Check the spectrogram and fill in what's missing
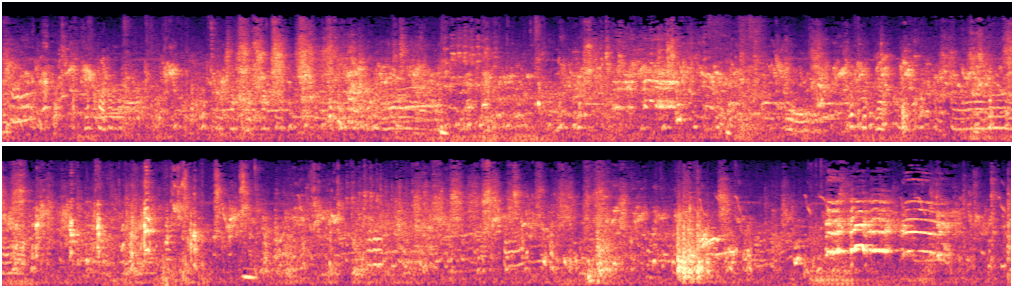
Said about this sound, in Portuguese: esse é um pintinho que tá com a choca ali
